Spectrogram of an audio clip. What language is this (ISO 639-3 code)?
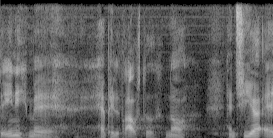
dan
